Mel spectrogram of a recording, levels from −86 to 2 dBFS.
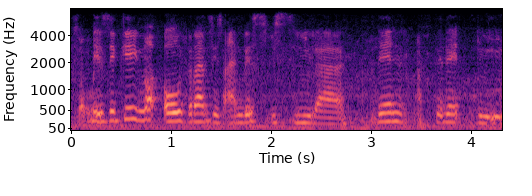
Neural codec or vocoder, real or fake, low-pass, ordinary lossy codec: codec, 16 kHz, 2 kbps, FunCodec, trained on LibriTTS, 25 frames a second; fake; 7.2 kHz; Opus, 16 kbps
